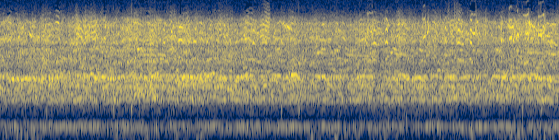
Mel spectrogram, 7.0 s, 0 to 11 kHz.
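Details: Large active flock of Snow Geese, with cranes nearby, at Merced National Wildlife Refuge, 4 March 2018: continuous thick babble of honking voices blending into a steady roar, no pauses.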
